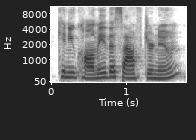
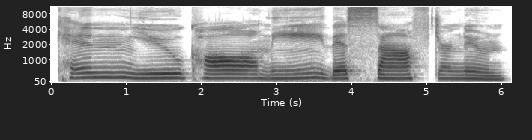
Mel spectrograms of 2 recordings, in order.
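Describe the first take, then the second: First: The sentence is spoken at a fast pace. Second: The sentence is spoken at a slow pace. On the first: "so let's repeat this one fast" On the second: "I'll say it slow"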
